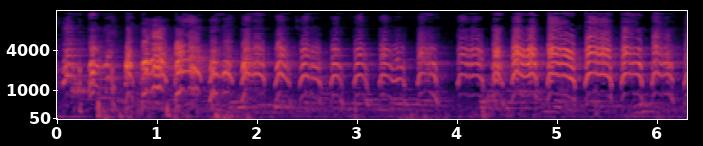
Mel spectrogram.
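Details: Pet fennec fox named Lucy making a happy, laugh-like sound during belly scratches: a fast series of high, arched squeaks, nearly three per second, each with a bent whistled tone, continuous with a short dip midway.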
